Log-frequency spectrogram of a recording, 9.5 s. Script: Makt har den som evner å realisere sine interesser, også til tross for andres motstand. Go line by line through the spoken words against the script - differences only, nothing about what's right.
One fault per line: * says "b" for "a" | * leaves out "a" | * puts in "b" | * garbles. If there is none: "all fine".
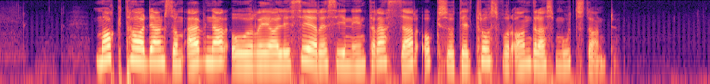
all fine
